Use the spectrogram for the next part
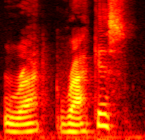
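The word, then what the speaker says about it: Raxus: It's pronounced Rakkis. – Rakkis. I think so.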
